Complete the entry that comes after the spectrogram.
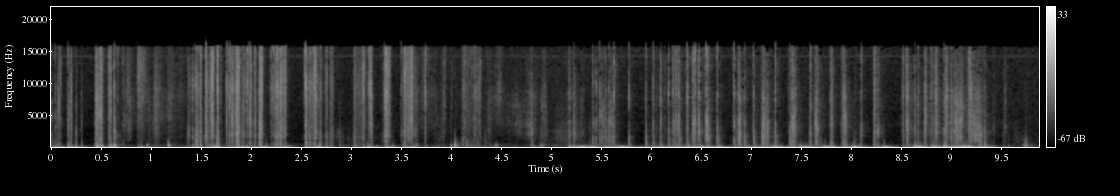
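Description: Long nails and fingertips flip and riffle the paper pages of a thick paperback book with a dark cover, held open close to the microphone. Quick papery flicks and rustles come in a dense, uneven run, pause briefly near the middle, then return as louder, more continuous riffling as the pages fan out.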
